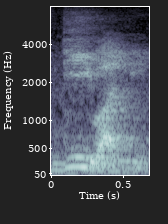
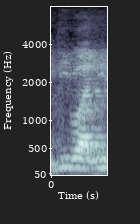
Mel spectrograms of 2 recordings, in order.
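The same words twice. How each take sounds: First: दिवाली as DEE-waa-li, lower pitch; long I. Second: दिवाली with a quick short di; wrong short I. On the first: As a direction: hold the first vowel of दिवाली as a long dee. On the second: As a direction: clip the first vowel of दिवाली to di. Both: Shown as a demonstration. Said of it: "दिवाली नहीं".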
